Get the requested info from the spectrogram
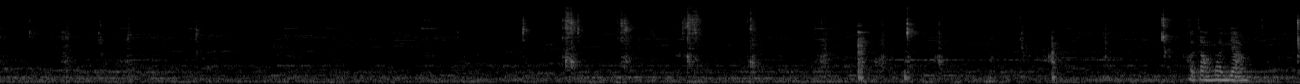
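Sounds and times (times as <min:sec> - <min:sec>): crunchy food being chewed: 0:05.2 - 0:11.9.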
